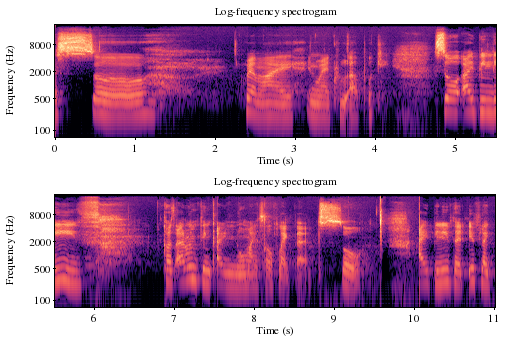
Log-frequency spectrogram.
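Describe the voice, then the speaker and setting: A young South African woman with a matching accent chats casually as she does her makeup. Her mid-range voice is peppered with "like" and stretched-out words.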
